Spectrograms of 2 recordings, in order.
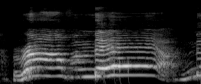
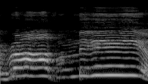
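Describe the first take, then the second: First: High, loud sung "me" with a darkened vowel. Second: High sung "me" with a bright E; bright vowel. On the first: Retold or imitated. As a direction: sing "me" like "meh". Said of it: "So she goes". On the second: Shown as a demonstration. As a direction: sing "me" with an open, bright E. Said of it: "She doesn't go".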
